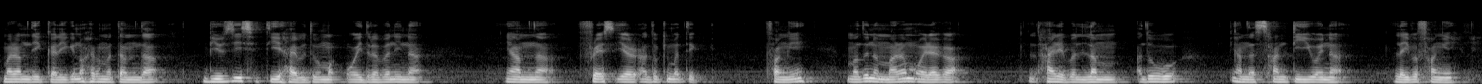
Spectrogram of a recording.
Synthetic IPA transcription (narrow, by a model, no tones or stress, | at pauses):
mɐɾɐmdikɐɾiɡɐnoɦajbɐmɐtɐmdɐbud͡ʒisitiɦajbɐdumɐk̚ojd̪ɾɐbɐninɐ | jamnɐpʰɾesejɐɾɐdukimɐtik̚ | pʰɐŋːimɐdunɐmɐɾɐmojɾɐɡɐ | hajɾibɐlɐmɐdubu | jamnɐsantiojnɐ | lɐjbɐpʰɐŋi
